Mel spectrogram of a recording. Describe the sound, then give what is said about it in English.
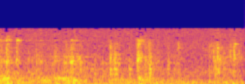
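A yard gate is locked with a run of metallic clicks and ratcheting rattles, a latch mechanism working in short irregular bursts at moderate loudness, with no one talking. “Wait a minute. I'll lock up again.”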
